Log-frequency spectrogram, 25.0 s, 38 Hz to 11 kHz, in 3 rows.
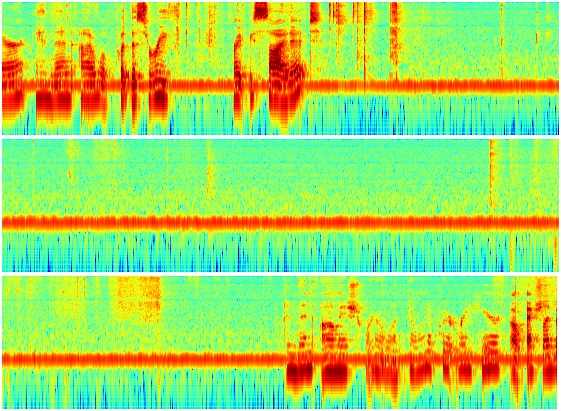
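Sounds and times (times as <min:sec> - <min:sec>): steady low hum: 0:00.0 - 0:25.0
paper and stickers being handled: 0:16.3 - 0:19.6.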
